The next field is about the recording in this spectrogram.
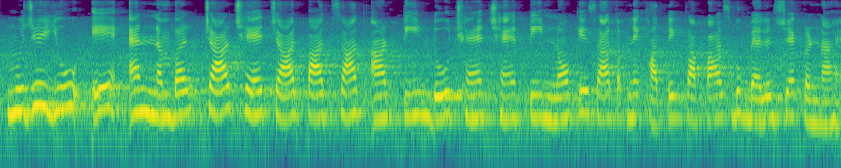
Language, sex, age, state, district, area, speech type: Hindi, female, 18-30, Rajasthan, Jodhpur, urban, read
